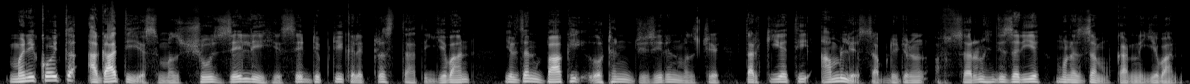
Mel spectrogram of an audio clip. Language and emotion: Kashmiri, neutral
